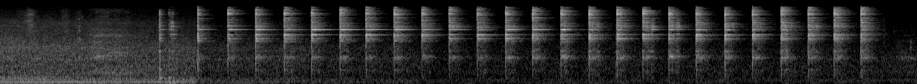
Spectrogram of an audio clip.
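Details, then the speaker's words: CZ Shadow 2 pistol reassembly: trigger bar hole centred with the frame, pin tapped in with a punch and light even hammer taps about three and a half a second, no forcing or binding; pin driving in correctly. "Voilà, oui, elle rentre. Doucement, pas la peine de forcer. Vous voyez, ça rentre tout seul."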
